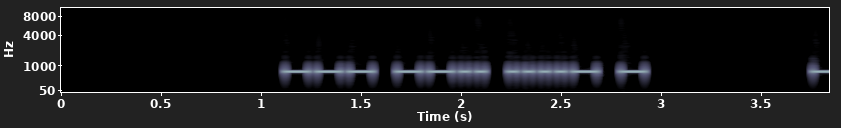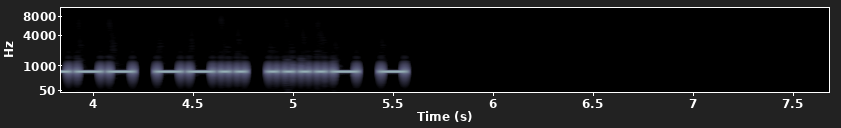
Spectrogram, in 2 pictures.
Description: Morse code, heard as a keyed tone, about 30 wpm, 700 Hz. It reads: OZ4T OZ4T
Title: DXCC-100 Call Signs - 4 Characters - Repeated 2x - 30wpm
